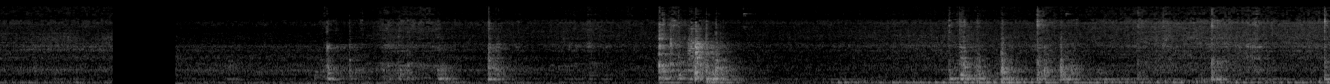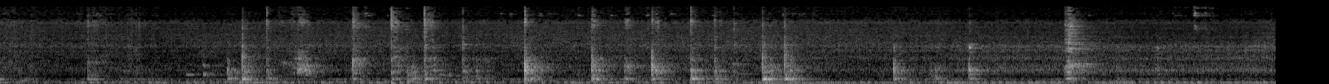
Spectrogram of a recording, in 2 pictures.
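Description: Potato and cauliflower pieces sizzling in a kadhai, stirred with a spatula from about nine seconds in, which knocks and scrapes against the pan many times. A louder clank comes about seven seconds in.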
